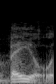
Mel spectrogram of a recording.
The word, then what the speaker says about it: Baal: For this is the only ancient portion, the beginning of the ancient worship of Baal, or Baal as some pronounce it.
